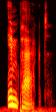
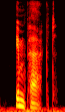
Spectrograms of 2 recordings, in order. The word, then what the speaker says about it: impact: again impact and impact which pronunciation you use depends on how the word functions in a sentence let's see how this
